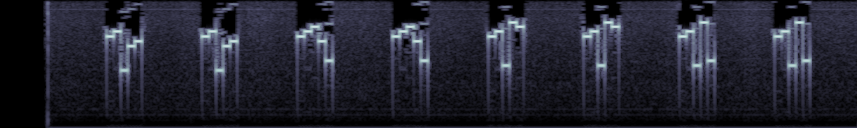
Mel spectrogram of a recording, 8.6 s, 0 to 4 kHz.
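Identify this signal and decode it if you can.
Five-tone selective call (ZVEI), heard as quick runs of five tones, tones of about 80 ms. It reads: 89167 89167 89073 89073 89220 89220 89223 89223
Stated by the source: ZVEI five-tone selective call 89022 received by SDR.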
